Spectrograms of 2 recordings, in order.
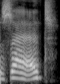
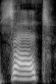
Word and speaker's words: Z: I said up here the letter Zed which we pronounce like Zed in the UK is pronounced Z in America so A to Z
